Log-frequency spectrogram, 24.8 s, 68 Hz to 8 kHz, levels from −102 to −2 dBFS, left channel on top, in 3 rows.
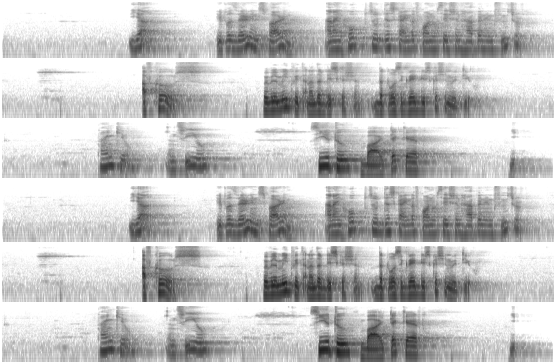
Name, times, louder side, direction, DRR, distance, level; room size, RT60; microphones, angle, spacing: voice 1, 1.9-2.3 3.2-4.4 4.8-7.8 8.8-9.1 18.0-18.6 19.0-19.7 20.4-20.9 24.2-24.3, right 2 dB, 35° right, 8 dB, 1.2 m, -36 dB
voice 2, 10.4-11.3 12.2-15.3 21.2-22.9, right 4 dB, 80° right, 12 dB, 0.7 m, -27 dB
27.5 x 24.0 x 6.6 m, 1.2 s
head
